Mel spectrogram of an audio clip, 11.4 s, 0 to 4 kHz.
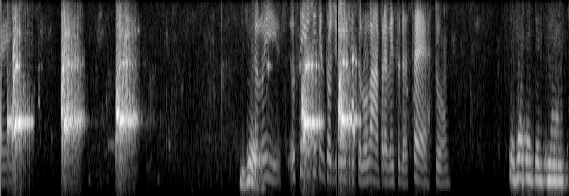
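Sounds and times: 
dog barking: 0.1 - 2.9, 6.0 - 7.2
speech: 4.8 - 9.1, 10.2 - 11.3.

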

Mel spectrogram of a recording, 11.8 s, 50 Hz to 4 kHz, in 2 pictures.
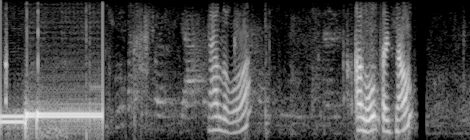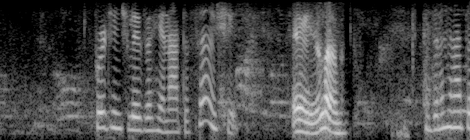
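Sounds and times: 
steady single-pitched telephone tone during a call transfer: 0.0 - 1.3
speech: 2.6 - 3.2, 4.4 - 5.2, 7.1 - 10.3, 11.2 - 11.7.

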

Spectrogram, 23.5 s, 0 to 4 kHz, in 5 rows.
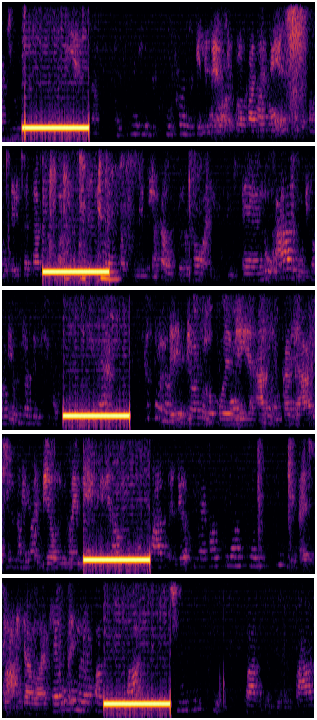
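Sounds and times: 
person talking: 0.0 - 1.3, 5.3 - 6.7, 10.3 - 11.3, 15.3 - 16.4, 20.3 - 21.4
telephone ringing: 0.3 - 1.3, 5.3 - 6.4, 10.3 - 11.3, 15.3 - 16.3, 20.3 - 21.3.

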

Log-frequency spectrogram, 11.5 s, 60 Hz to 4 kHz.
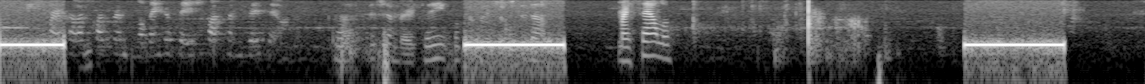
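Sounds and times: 
ringback tone of an outgoing telephone call: 0.0 - 0.7, 4.6 - 5.7, 9.6 - 10.7
low noise: 0.0 - 11.4
speech: 6.6 - 6.9.

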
